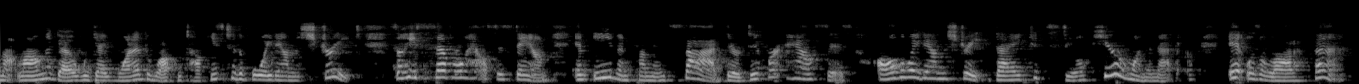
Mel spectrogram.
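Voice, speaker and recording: A middle-aged woman hosting a devotional for children, teaching in simple, expressive words and putting questions to the listener. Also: medium pitch, muffled recording. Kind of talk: devotional talk addressed to children, with storytelling.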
